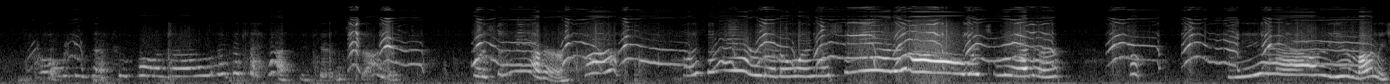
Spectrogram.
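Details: Four-day-old male Papillon puppy in a black dress shoe whimpers almost nonstop, with high wavering squeals rising and falling in quick runs and brief pauses between bursts. A woman's voice is faintly mixed in.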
